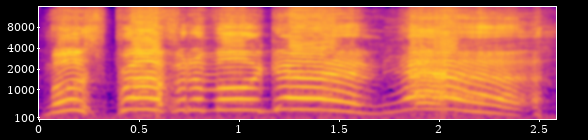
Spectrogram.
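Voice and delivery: high, loud cheer; triumphant shout. Real, not acted. Player celebrates being most profitable, triumphant shout. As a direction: shout your win to the crew.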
